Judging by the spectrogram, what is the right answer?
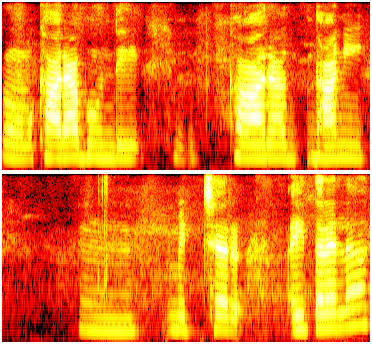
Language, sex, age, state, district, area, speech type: Kannada, female, 18-30, Karnataka, Koppal, rural, spontaneous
